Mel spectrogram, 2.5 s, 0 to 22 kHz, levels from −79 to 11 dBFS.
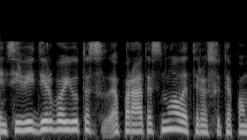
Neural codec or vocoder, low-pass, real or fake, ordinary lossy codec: none; 7.2 kHz; real; AAC, 48 kbps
